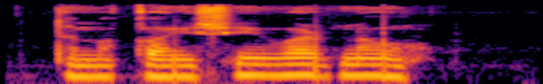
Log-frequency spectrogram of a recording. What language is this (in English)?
Pashto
